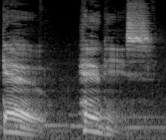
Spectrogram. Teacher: Now, another thing that starts to happen as we get down towards Philly is that the goat diphthong starts to move forwards in the mouth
